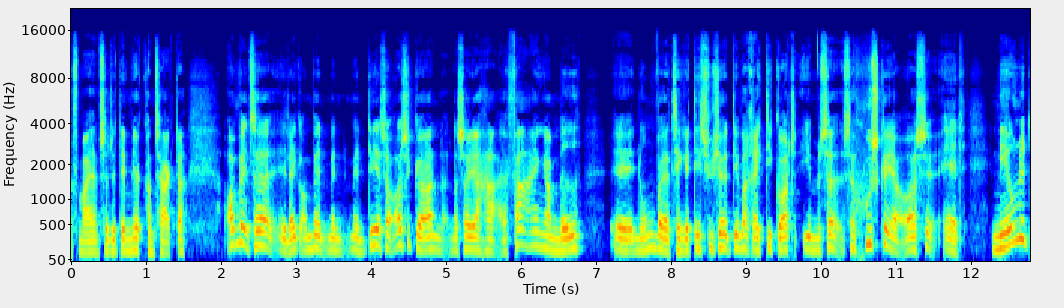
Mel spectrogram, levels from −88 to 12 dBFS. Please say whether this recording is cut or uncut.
uncut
